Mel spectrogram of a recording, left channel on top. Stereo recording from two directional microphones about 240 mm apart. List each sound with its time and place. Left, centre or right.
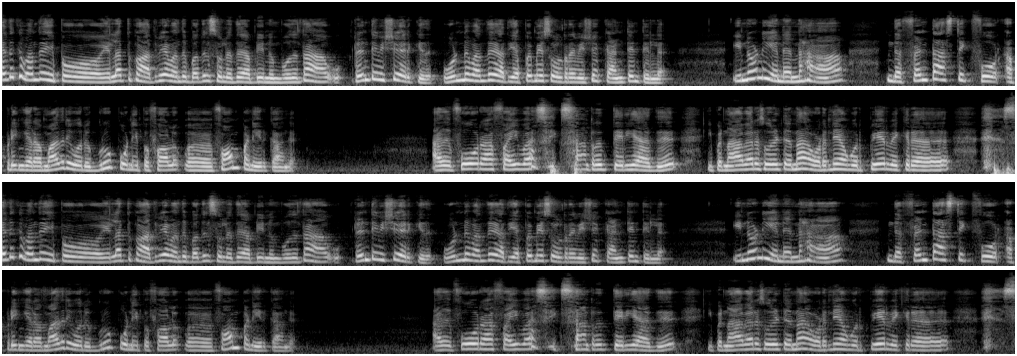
0.0 s speech: centre
14.4 s speech: centre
